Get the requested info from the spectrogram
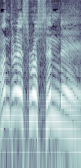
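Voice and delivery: put-on Italian accent. Pronouncing a performer's name, the speaker uses an Italian accent. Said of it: "Why'd you go with an Italian accent?".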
